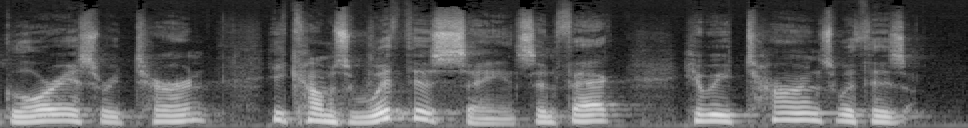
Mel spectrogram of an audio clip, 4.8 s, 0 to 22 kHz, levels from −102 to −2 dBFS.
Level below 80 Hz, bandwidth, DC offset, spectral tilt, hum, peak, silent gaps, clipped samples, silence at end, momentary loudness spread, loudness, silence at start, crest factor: -60 dBFS; 19.5 kHz; under 0.1%; -5 dB/octave; none; -8 dBFS; none; under 0.1%; 0.25 s; 10 LU; -25 LUFS; 0 s; 18 dB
